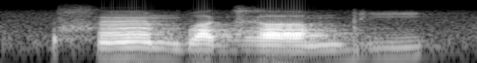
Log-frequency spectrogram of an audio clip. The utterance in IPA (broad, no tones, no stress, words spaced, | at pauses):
sæ̃ mbaɡɣa mbi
